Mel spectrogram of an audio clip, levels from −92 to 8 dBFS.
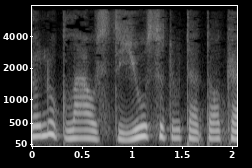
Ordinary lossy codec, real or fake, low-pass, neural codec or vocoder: MP3, 32 kbps; fake; 7.2 kHz; codec, 16 kHz in and 24 kHz out, 0.9 kbps, LongCat-Audio-Codec, four codebook decoder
